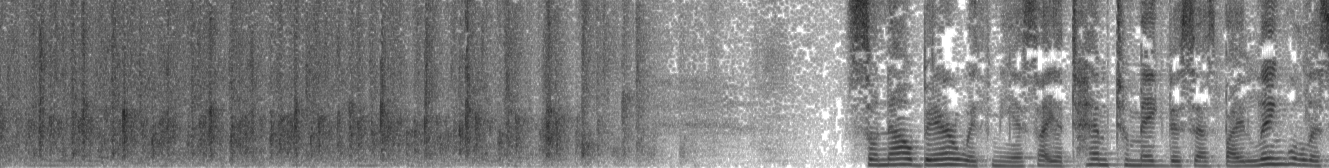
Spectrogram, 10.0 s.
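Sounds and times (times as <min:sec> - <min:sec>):
audience applause: 0:00.0 - 0:05.2
speech: 0:06.5 - 0:09.9.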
